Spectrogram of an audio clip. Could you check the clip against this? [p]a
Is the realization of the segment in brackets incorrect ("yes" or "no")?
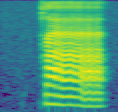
yes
